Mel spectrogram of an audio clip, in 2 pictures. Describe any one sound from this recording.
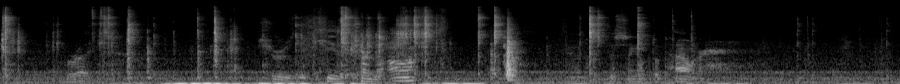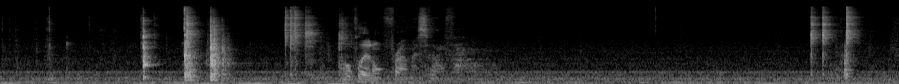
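Small metal parts click and clack.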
